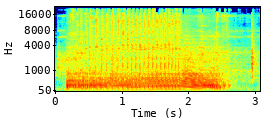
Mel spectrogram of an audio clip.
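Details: Makita EA3202S/EA3203S chainsaw after starter ratchet replacement, primed, choke moved down after catching: fires and settles into a steady, even two-stroke buzz, revving smoothly then easing off.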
